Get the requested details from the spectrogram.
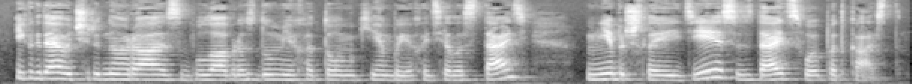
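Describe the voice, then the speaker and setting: Audible room echo hangs around the voice. Its pace is moderate and its intonation fairly even. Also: woman, medium pitch for a woman. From Russia, Karelia (Petrozavodsk). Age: 20s. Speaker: podcast host, university student. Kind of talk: solo podcast monologue.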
